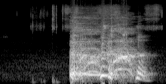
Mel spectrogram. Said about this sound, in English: Yeah, still coughing a little bit.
